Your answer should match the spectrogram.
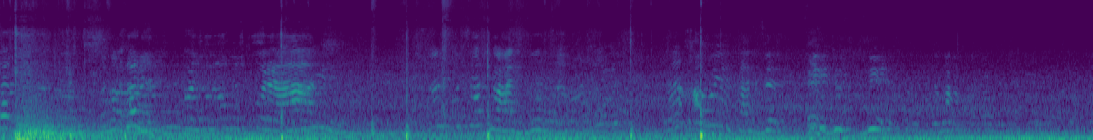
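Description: A football kicked and passed on an artificial-turf pitch: a series of sharp single knocks spaced a second or more apart, the sharpest about seven seconds in, with players' voices calling between them. A brief low rumble of phone-handling noise right at the start.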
